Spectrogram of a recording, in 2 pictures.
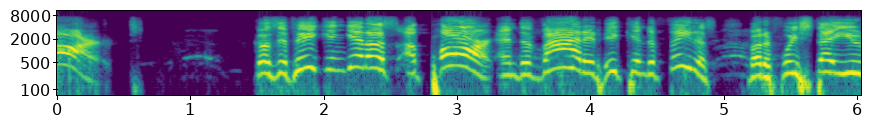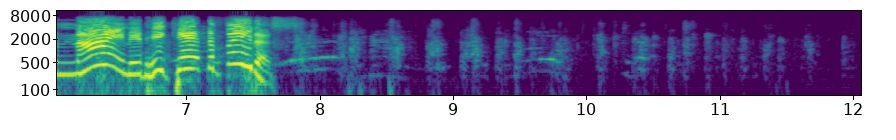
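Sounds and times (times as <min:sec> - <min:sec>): congregation calling out: 0:00.0 - 0:00.4, 0:01.0 - 0:08.5.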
